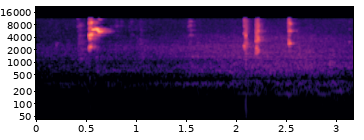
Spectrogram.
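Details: Caged rosy-faced lovebirds, five pet birds kept indoors by a window on a quiet afternoon, give one loud sharp chirp followed by a quick run of three short, high chirps over faint room hiss.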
